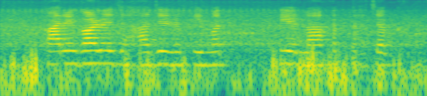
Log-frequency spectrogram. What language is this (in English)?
Magahi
